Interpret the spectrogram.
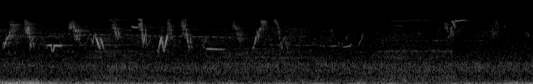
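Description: Small birds chirping: a quick scatter of short, high chirps and calls that thins out after the first few seconds, over a faint low rumble.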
